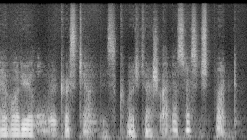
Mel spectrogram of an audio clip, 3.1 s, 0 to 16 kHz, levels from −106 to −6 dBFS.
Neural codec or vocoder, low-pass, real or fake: codec, 44.1 kHz, 0.9 kbps, DAC; 14.4 kHz; fake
